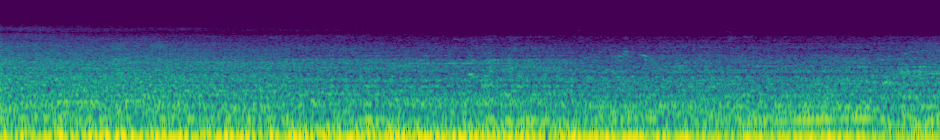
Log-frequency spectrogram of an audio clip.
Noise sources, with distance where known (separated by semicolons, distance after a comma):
engine of unclear size; unidentified human voice, far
